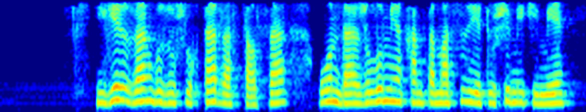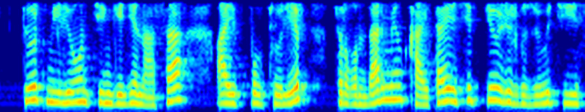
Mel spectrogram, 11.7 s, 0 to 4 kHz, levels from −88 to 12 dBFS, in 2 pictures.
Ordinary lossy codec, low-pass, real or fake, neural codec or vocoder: MP3, 32 kbps; 3.6 kHz; real; none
